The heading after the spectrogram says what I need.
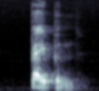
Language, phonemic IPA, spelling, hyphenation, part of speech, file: Dutch, /ˈpɛi̯.pə(n)/, pijpen, pij‧pen, verb / noun, Nl-pijpen.ogg
- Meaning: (verb) to fellate, to blow, to suck (the object usually indicates the receiving person, but sometimes the member or item undergoing the action)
